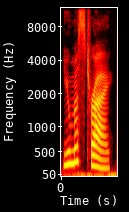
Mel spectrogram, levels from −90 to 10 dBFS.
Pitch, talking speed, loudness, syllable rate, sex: 220 Hz, 200 wpm, -16 LUFS, 4.1 syllables/s, female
